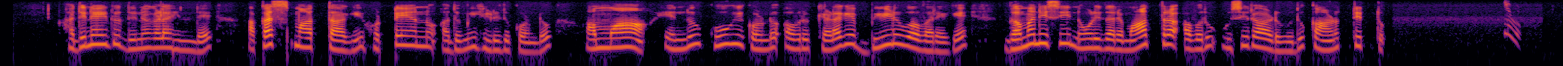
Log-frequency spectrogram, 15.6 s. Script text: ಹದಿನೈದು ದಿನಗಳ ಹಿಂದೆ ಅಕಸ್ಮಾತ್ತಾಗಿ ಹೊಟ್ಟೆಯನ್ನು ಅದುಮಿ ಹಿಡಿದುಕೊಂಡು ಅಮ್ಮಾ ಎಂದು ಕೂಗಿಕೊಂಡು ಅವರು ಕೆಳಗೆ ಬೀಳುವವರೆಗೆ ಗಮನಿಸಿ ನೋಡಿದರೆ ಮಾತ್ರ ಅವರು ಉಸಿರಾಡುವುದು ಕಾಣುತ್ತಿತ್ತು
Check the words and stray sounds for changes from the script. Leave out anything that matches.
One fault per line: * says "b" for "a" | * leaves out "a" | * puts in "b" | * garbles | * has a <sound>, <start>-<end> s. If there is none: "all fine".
* has a chirp, 15.0-15.2 s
